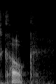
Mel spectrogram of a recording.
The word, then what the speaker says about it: Koch: Did we ever settle on how to pronounce? Is it Koch Media? Koch Media? – I think you said Koch. – Koch? – I think you told me it was Koch. – You did, yeah.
